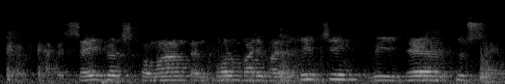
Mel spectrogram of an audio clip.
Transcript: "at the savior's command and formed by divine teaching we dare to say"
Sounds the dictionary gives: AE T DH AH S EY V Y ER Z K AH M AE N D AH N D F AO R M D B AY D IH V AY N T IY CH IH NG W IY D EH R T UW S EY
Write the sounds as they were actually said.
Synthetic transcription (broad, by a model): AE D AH S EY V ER S K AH M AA N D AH N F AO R M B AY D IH B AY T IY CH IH NG W IY D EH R T UW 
